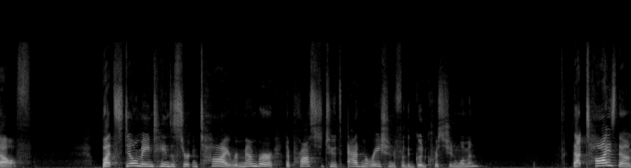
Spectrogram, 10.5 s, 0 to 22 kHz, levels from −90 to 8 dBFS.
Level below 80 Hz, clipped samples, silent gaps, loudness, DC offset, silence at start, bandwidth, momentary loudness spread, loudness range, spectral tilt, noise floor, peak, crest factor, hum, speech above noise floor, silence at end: -70 dBFS; under 0.1%; none; -32 LUFS; under 0.1%; 0 s; 16.5 kHz; 16 LU; 7 LU; -3.5 dB/octave; -73 dBFS; -10 dBFS; 24 dB; none; 40 dB; 0 s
